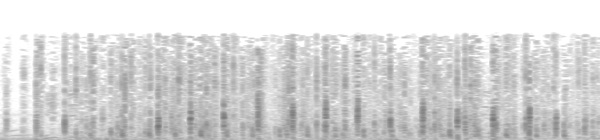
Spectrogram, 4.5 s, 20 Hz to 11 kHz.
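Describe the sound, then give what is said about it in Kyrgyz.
Applause from more than 150 local supporters waiting outside the Kara-Buura district court: dense, crackling handclaps that stay fairly faint and steady throughout, with no break. “Ушундай кол чабуулар менен Өмүрбек Текебаевди бүгүн Кара Буура районунун сотунан чыгып келе жаткан жеринен соттун алдында күтүп турган анын 150 ашык жергиликтүү жактоочулары тосуп алышты.”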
